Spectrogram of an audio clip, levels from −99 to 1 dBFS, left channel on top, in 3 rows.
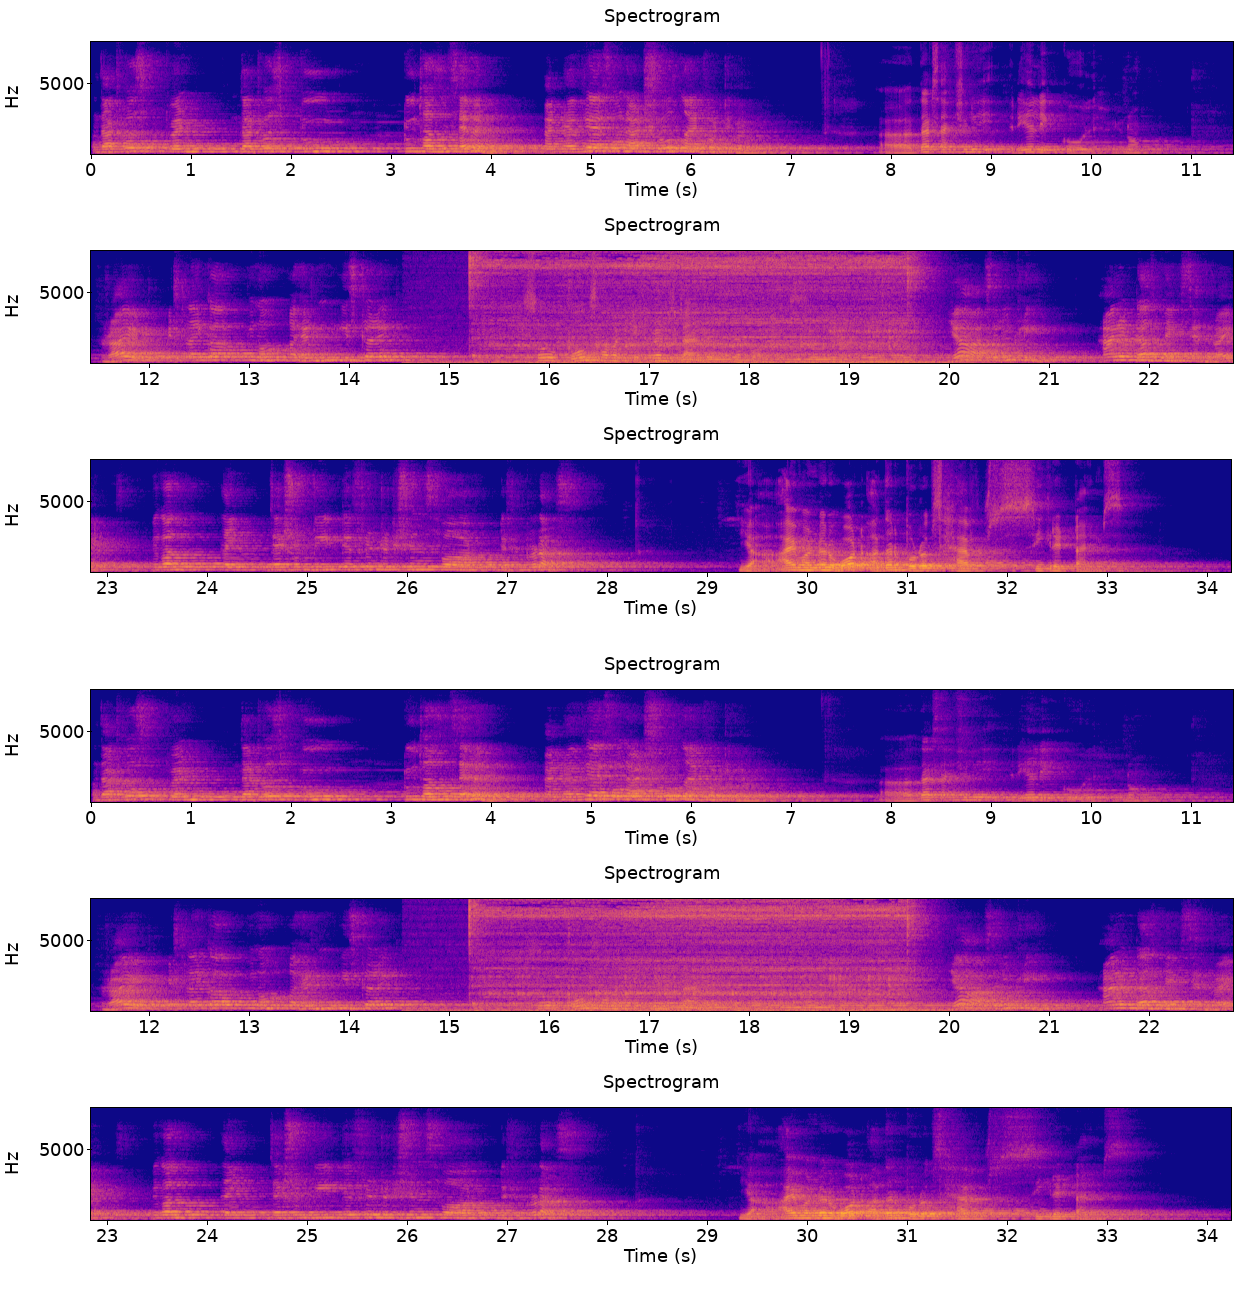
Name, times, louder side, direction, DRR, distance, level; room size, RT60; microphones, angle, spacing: voice 1, 0.0-2.5 3.1-4.1 4.5-6.7 11.5-14.5 20.0-21.0 21.5-22.9 23.4-23.8 24.1-27.6, equal, 20° left, -2 dB, 1.7 m, -32 dB
voice 2, 7.9-10.5 15.7-18.6 29.3-33.1, left 1 dB, 60° left, 5 dB, 0.8 m, -30 dB
sound 1, 14.5-19.9, right 1 dB, 15° right, 1.1 m, -34 dB
10.0 x 6.7 x 4.9 m, 3.0 s
head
